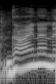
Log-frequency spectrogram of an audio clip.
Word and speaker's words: Guinan: And that's am I saying it right? Guinan? – Yeah. – Guinan is. – You said it correctly.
